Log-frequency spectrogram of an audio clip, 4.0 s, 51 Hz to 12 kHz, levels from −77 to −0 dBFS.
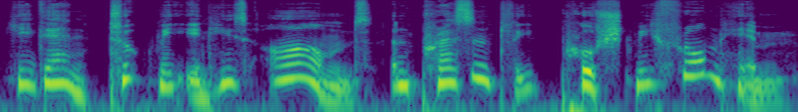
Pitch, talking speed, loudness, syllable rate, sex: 180 Hz, 195 wpm, -20 LUFS, 4.2 syllables/s, male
